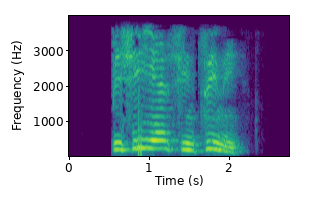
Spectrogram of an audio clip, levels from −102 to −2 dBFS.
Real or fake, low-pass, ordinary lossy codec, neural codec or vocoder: fake; 3.6 kHz; AAC, 24 kbps; vocoder, 44.1 kHz, 128 mel bands every 256 samples, BigVGAN v2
